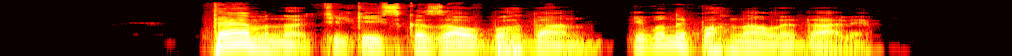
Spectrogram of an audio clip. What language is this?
Ukrainian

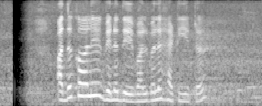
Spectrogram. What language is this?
Sinhala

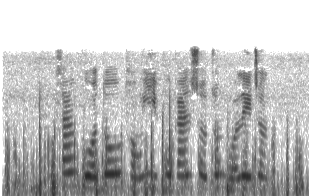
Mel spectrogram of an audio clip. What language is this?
Chinese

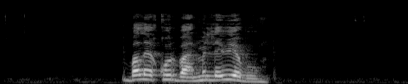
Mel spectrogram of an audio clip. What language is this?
Central Kurdish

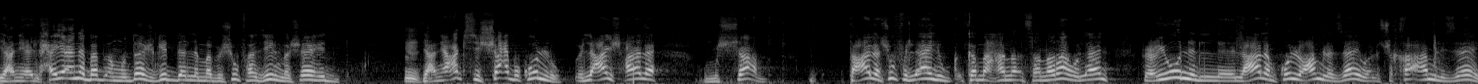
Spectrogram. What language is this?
Arabic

